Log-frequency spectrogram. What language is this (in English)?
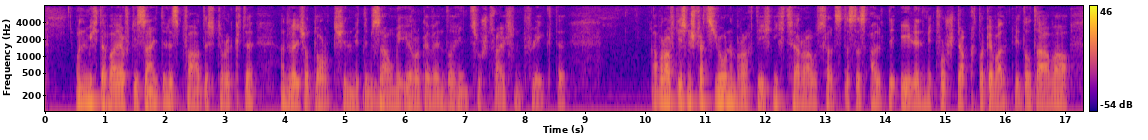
German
